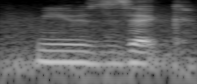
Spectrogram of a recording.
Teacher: this is an s music it almost sounds like a z sound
